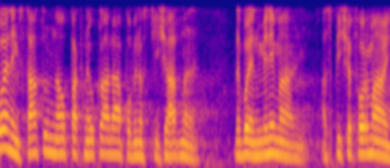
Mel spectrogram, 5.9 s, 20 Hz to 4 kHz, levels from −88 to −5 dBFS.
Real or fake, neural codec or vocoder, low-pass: fake; codec, 16 kHz, 4 kbps, FunCodec, trained on Chinese and English, 50 frames a second; 3.6 kHz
